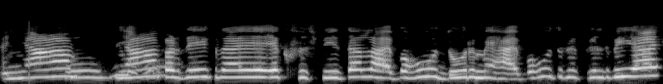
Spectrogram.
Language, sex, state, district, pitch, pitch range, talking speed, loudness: Hindi, female, Bihar, Sitamarhi, 330 Hz, 310-345 Hz, 145 wpm, -14 LUFS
